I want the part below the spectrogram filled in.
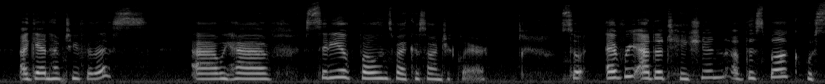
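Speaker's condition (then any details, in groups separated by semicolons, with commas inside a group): No condition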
